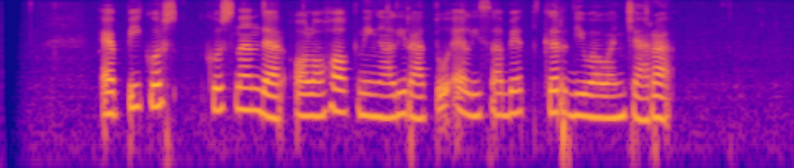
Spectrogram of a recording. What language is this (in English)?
Sundanese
